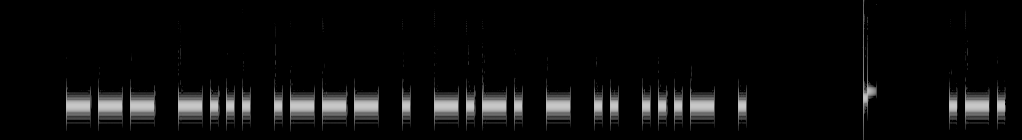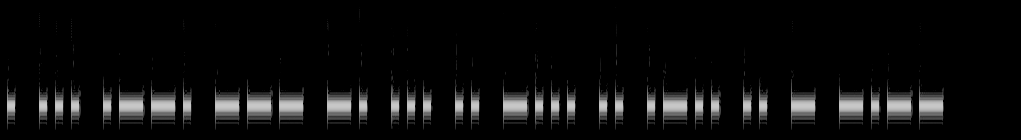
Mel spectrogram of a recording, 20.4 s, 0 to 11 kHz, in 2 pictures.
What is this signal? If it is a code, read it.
Morse code, heard as a keyed tone, about 15 wpm, 700 Hz. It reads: OBJECTIVE RESPONSIBILITY
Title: Sentences from Top 1200 Words - New Word Drill - 15wpm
